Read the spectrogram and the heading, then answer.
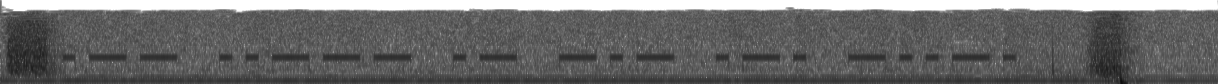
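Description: Telephone dial tones beep in a quick series of many short, steady electronic pulses while a call is placed back, over a constant low hum and line hiss, ending with a brief thump.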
